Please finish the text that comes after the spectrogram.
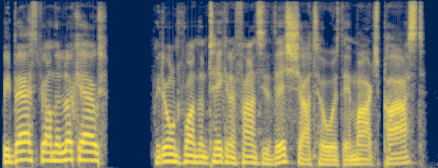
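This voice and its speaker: A man's voice: mid-range voice, very animated, quick pace, dry recording, clean studio sound, pitched above the performer's own voice, lightly acted. A man voicing a blunt, scornful, outspoken male chef in an audiobook. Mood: urgent.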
